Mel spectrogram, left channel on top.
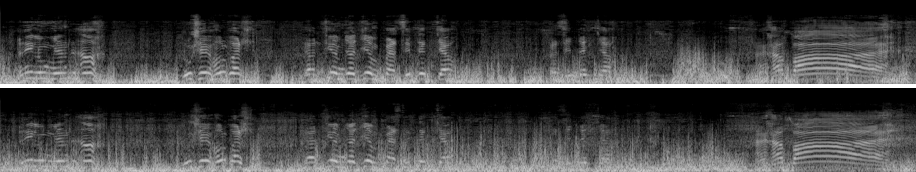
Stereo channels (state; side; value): normal; both; correlation 0.08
